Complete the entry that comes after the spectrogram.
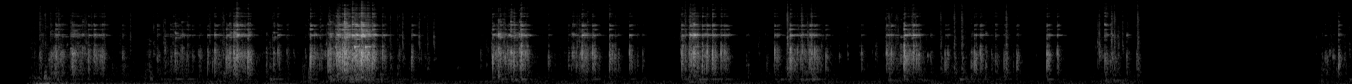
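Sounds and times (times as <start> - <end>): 
glass bottle handling and moving in a bar: 0.4 - 4.3, 4.9 - 10.6.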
